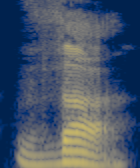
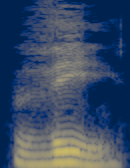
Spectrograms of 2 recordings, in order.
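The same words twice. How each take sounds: First: The vowel is a weak schwa. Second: The vowel is a full vowel. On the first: The next word begins with a consonant. "And then we use the schwa" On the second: The next word begins with a vowel. "Then we aren't using this pronunciation, the. Instead, we're saying the"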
